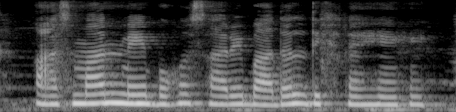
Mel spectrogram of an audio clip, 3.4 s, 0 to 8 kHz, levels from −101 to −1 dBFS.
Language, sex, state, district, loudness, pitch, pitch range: Hindi, female, Bihar, Saran, -28 LUFS, 225 Hz, 215-240 Hz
